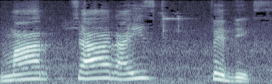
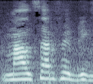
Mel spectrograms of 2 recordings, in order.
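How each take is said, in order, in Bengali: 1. প্রথম শব্দটা পুরোপুরি 'mercerized' হিসেবে বলা হয়েছে। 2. প্রথম শব্দটা বিকৃত হয়ে 'malsar' হয়ে গেছে।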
